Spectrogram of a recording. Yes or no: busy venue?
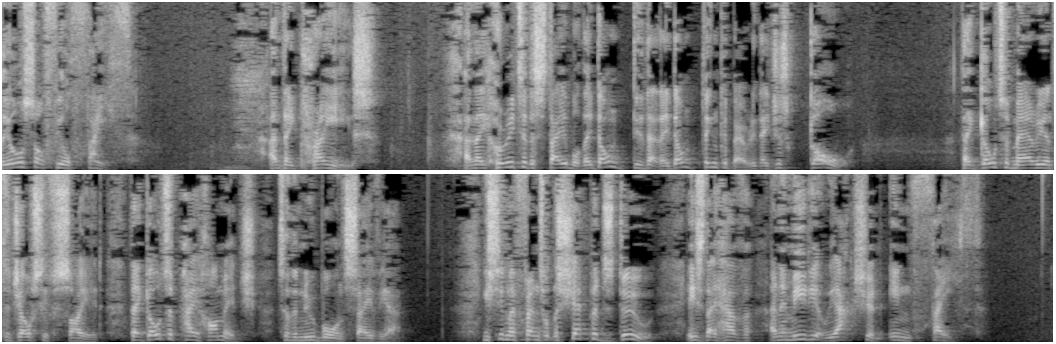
no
